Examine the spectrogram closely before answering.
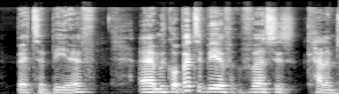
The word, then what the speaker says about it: Beterbiev: So this weekend, we've got Beterbiev, it depends how you say his name, Beterbiev, Beterbiev, some people say. I don't know why that way always seems strange to me, but I call him Beterbiev.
